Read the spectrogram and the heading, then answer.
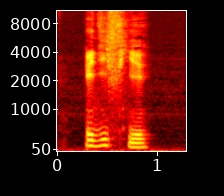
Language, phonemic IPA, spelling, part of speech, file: French, /e.di.fje/, édifier, verb, Fr-édifier.ogg
- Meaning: to construct, erect, edify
